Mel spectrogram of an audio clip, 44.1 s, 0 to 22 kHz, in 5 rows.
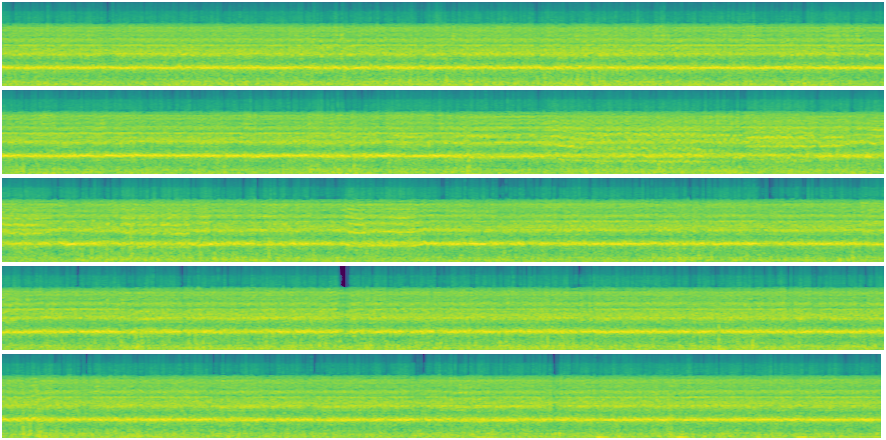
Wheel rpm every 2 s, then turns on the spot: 230, 230, 230, 230, 230, 230, 220, 200, 210, 220, 230, 230, 230, 230, 230, 230, 230, 240, 230, 230, 230, 230.
none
